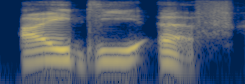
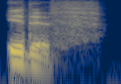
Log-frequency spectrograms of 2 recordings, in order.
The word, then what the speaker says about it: IDF: DF Israel Defense Forces in English we often don't pronounce acronyms as independent words great example IDF yes it's an abbreviation for Israel Defense Forces but we don't say idith no one says idth if they did no one would know what they're talking about but in Hebrew we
